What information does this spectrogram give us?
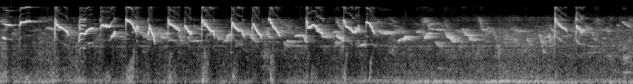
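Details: Clean, steady song of a kept mountain white-eye: rapid repeated high chirps, each sharply downslurred, evenly spaced at first and then blending into softer twittering toward the close.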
